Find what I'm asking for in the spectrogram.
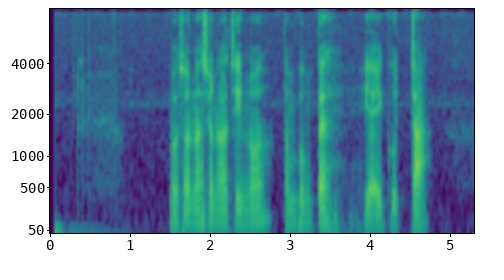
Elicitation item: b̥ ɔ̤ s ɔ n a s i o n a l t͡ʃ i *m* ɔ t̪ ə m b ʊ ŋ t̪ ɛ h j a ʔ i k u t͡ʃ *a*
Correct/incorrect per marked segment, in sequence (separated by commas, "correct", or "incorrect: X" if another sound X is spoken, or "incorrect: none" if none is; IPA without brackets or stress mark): incorrect: n, correct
